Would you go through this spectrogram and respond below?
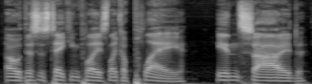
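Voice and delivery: normal talking voice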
